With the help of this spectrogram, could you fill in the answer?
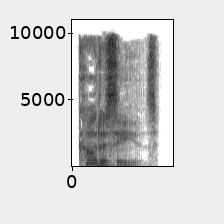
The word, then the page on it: codices: British English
